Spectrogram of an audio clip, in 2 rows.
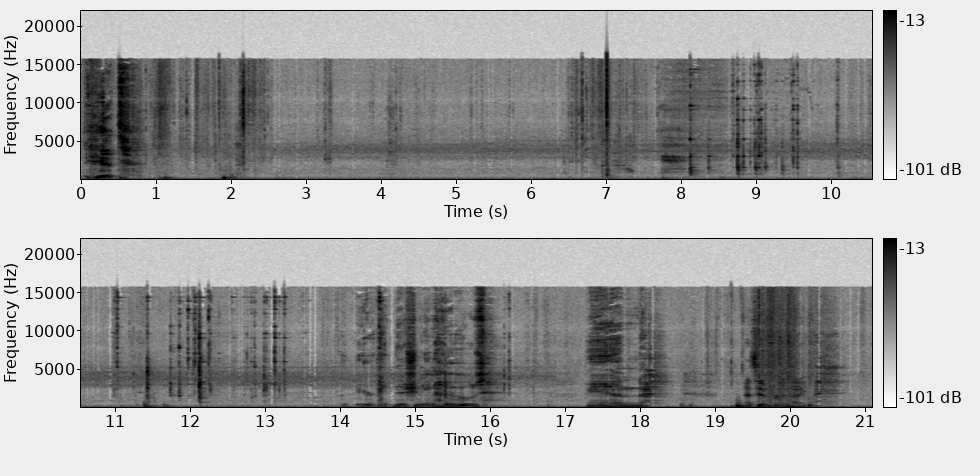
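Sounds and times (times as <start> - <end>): faint low hum: 0.0 - 21.0
wrench clinking on metal: 8.0 - 9.6, 11.0 - 13.4.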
